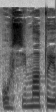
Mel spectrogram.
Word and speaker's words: 渡島: えー、では檜アスナロの分布についてなんですけど檜アスナロは北海道渡島半島を北限とし、ね、渡る島渡島と書いて渡島と読むんですね。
